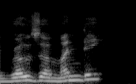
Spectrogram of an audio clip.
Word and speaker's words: Rosa Mundi: Rosa Mundi? – Yeah.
